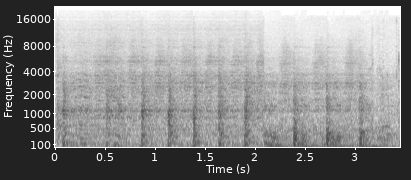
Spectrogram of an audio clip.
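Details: Nissan 240SX with a freshly turbocharged KA24DE-T, started off a booster pack after it died: rough, diesel-like running with sharp ticks about four per second, a stretched timing chain slapping a broken guide after oil starvation (owners first suspected a dropped valve).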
